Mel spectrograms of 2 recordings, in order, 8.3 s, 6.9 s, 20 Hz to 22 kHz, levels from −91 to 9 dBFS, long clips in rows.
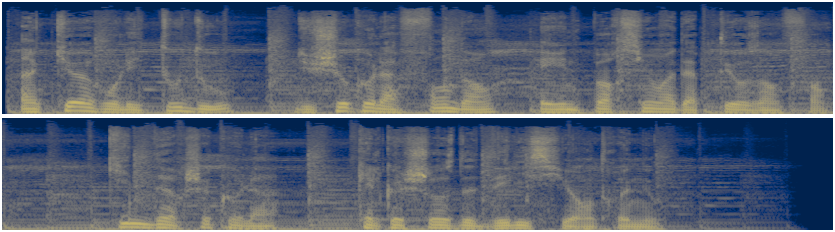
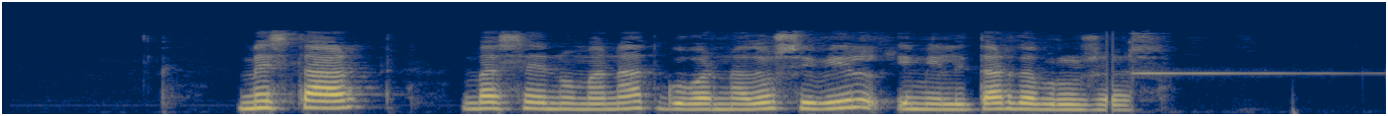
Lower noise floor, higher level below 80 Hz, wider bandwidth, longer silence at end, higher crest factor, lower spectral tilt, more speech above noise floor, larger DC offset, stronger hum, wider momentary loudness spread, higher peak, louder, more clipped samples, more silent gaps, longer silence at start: second, -51 dBFS vs -76 dBFS; first, -34 dBFS vs -64 dBFS; first, 18.5 kHz vs 7.8 kHz; second, 0.5 s vs 0.75 s; about the same, 16 dB vs 18 dB; about the same, -5 dB/octave vs -6 dB/octave; second, 32 dB vs 59 dB; neither; neither; second, 10 LU vs 15 LU; second, -6 dBFS vs -2 dBFS; second, -20 LUFS vs -17 LUFS; neither; neither; second, 0 s vs 1.2 s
